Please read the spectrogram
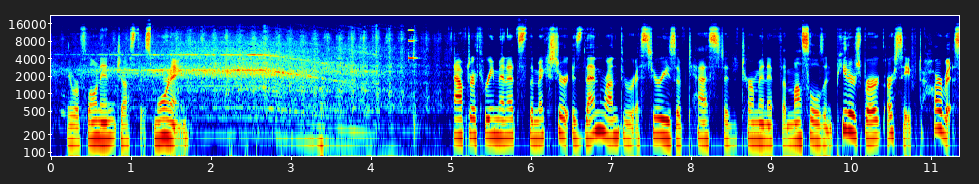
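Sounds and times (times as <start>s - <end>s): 
blender motor blending mussel samples at a shellfish testing lab: 0.0s - 5.3s
speech: 0.2s - 2.0s, 5.0s - 11.3s.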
